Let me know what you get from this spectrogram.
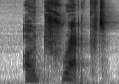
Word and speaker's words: attract: 那我们还要注意一下 attract 里面前半部分的 tr tr 的发音， tract tract tract，不要发成 try，不是 attract，而是 tract attract，注意单词内部不要丢掉了的因素。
